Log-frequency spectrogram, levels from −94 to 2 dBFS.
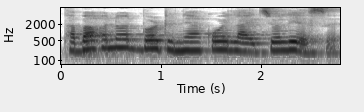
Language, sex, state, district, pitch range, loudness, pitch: Assamese, female, Assam, Kamrup Metropolitan, 220-255 Hz, -17 LUFS, 230 Hz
